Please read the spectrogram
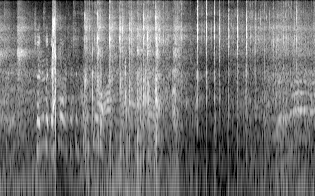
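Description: Airsoft guns firing: a run of sharp snaps, about five a second, over roughly two seconds in the second half, with a single snap about a second in.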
